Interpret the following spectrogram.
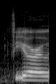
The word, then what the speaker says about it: Fiorot: But then that last fight with Fiorot, is that how you pronounce it? Fiorot?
